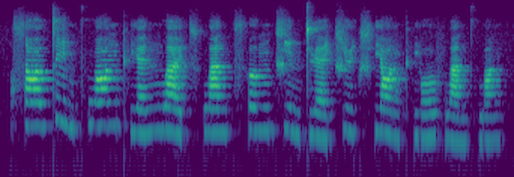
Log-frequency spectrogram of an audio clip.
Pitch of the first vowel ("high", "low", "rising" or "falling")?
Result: high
